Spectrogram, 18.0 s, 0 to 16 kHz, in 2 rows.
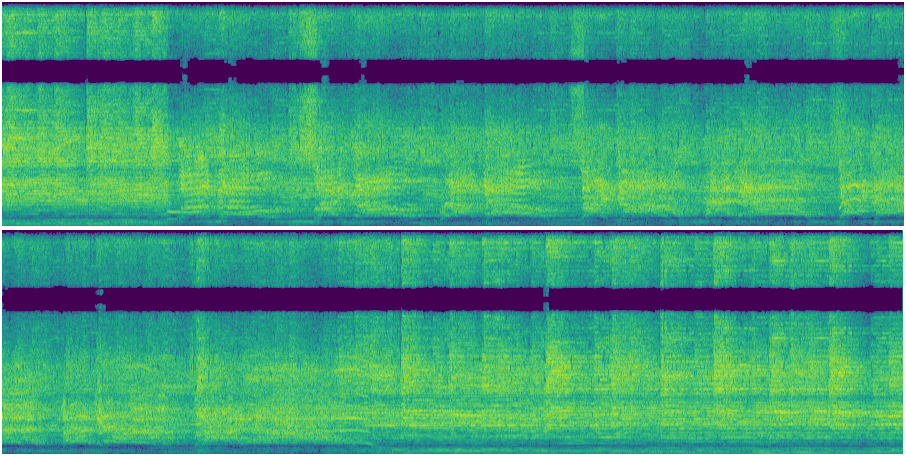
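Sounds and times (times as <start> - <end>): acoustic guitar strummed: 0.0 - 18.0
man singing loudly: 1.7 - 12.7.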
